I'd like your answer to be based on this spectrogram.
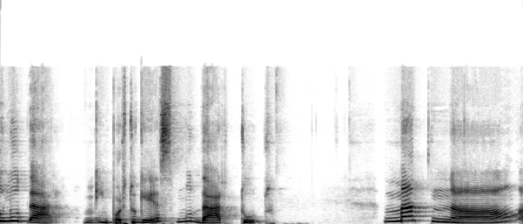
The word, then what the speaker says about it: maintenant: Ma, essa é uma palavra legal também de trabalhar a pronúncia, porque aqui você tem o man, igual mão, né? Man. Aqui você tem o e mudo, mat. E aqui você tem o nasal on, Maintenant. Você tem duas nasais aqui, o man e o non.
